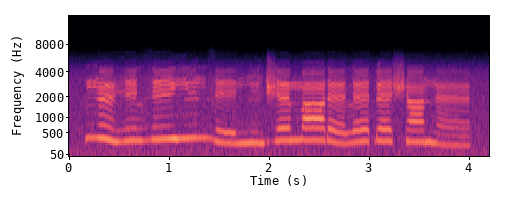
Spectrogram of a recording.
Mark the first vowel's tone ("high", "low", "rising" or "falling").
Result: falling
